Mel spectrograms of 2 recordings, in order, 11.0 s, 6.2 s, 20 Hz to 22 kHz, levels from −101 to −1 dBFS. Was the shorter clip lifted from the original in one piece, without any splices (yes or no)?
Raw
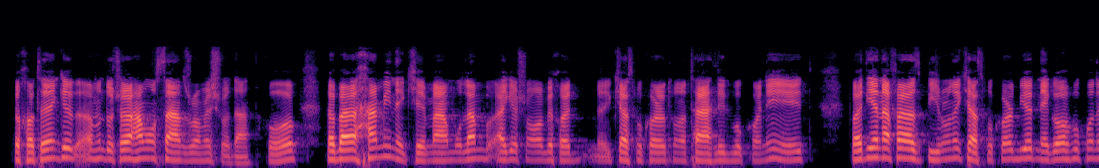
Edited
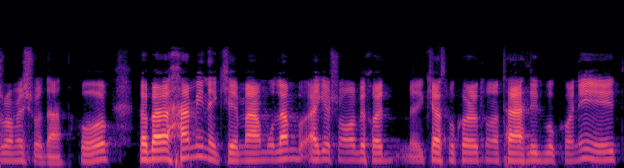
yes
